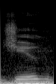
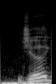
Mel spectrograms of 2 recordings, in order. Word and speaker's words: Joog: it should be pronounced Jug, but it's not a real word. Yeah. It's like a jug of water, but the U is emphasized, like, jugs.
